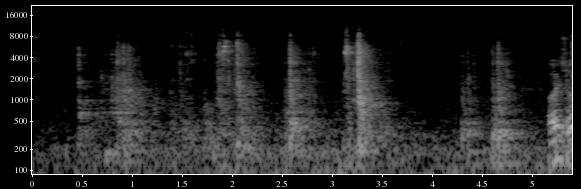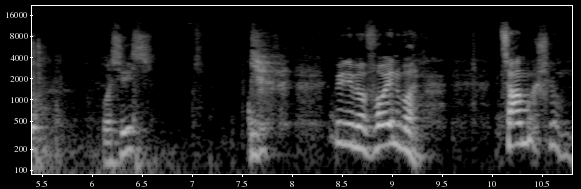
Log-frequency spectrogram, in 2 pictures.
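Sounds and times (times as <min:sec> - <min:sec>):
soft hiss: 0:00.0 - 0:10.7
door being unlatched and opened at night: 0:00.4 - 0:05.7
speech: 0:05.2 - 0:06.7, 0:07.6 - 0:09.4, 0:10.1 - 0:10.7.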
